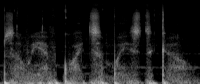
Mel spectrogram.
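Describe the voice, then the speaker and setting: An ASMR gaming host speaking entirely in a soft, breathy whisper, narrating play and reading game dialogue aloud. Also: normal speed. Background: game music.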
